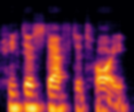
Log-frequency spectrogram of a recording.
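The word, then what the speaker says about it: Pieter-Steph du Toit: outside of south africa peter staff detoi is pronounced peter steph de toy okay i've learned something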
